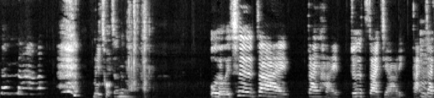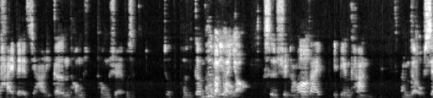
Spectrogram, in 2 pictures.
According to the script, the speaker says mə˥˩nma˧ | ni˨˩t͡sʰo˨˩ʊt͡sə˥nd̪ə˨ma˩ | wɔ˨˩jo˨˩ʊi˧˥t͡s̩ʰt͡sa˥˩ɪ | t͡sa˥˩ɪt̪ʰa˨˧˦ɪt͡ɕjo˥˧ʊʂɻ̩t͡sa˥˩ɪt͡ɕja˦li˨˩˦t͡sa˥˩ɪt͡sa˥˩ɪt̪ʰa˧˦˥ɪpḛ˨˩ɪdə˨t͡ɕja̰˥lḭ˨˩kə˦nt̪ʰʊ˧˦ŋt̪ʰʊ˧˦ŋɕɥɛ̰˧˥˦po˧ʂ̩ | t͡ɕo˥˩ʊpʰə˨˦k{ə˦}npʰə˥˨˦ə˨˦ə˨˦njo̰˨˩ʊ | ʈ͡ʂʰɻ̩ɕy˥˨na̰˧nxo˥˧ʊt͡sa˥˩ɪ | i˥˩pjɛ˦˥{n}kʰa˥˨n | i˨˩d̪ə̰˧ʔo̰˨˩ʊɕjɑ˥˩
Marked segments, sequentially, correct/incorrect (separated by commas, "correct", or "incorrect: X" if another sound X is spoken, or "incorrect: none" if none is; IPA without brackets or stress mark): correct, correct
